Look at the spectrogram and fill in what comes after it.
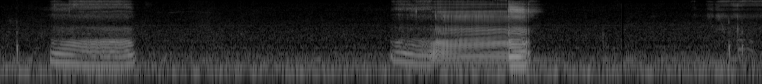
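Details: Sleeping dog snoring: loud, rough, tonal snores on long breaths with quiet pauses between them.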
